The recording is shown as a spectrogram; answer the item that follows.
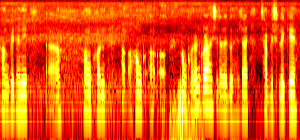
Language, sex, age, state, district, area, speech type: Assamese, male, 18-30, Assam, Goalpara, rural, spontaneous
